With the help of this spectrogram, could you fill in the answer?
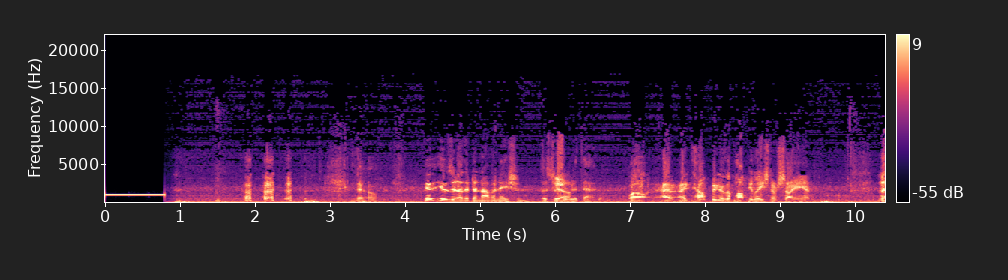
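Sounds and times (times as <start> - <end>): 
loud high-pitched censor bleep: 0.0 - 0.8
laughter: 1.5 - 3.3
speech: 1.8 - 2.7, 3.3 - 9.6.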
